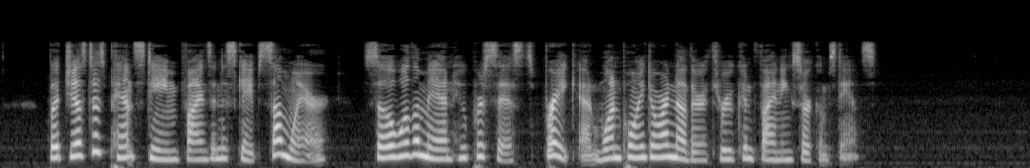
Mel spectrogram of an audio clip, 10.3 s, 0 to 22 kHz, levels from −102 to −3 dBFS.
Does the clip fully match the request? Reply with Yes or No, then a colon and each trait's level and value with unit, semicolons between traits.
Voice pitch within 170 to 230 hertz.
No: high, 245 Hz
